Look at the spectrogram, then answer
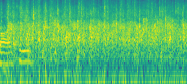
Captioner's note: audience claps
